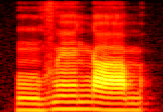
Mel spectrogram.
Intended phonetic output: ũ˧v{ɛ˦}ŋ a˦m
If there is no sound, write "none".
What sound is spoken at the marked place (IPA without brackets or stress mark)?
ɛ̃˦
